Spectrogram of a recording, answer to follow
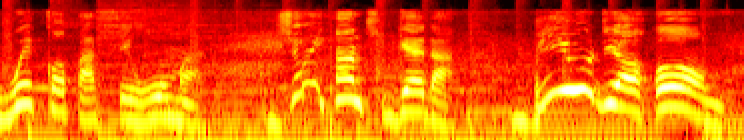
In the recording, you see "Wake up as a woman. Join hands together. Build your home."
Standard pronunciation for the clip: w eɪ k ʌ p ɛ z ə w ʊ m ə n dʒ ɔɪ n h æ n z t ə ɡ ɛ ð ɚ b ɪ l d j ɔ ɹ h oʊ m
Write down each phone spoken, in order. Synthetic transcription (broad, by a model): w eɪ k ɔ p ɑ s ə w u m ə n dʒ ɔɪ n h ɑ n t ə ɡ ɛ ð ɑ b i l d j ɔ h oʊ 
